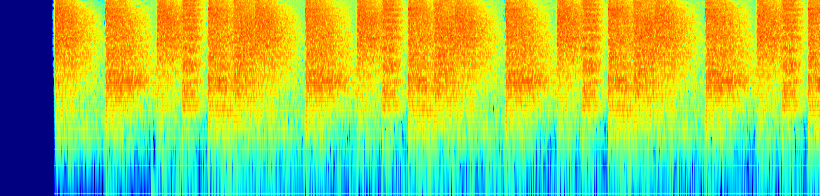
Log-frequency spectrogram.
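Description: Percussion-only opening of a hip-hop beat: sharp drum-machine hits in a steady pattern that repeats about every second and a half, starting about half a second in after silence.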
